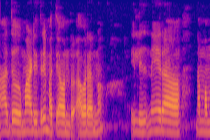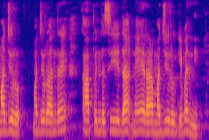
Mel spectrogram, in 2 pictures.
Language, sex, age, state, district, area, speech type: Kannada, female, 60+, Karnataka, Udupi, rural, spontaneous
